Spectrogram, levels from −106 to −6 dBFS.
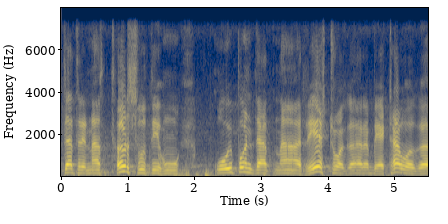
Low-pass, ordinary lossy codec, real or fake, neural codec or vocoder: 7.2 kHz; none; fake; vocoder, 22.05 kHz, 80 mel bands, WaveNeXt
